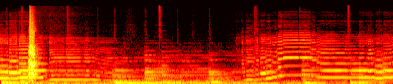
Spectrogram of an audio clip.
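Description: A single short dog bark rings out near the start, brief and fairly loud, over a steady bed of sustained musical tones that continue afterward with no talking.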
